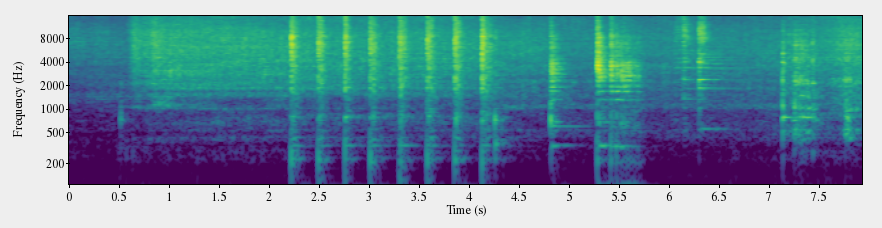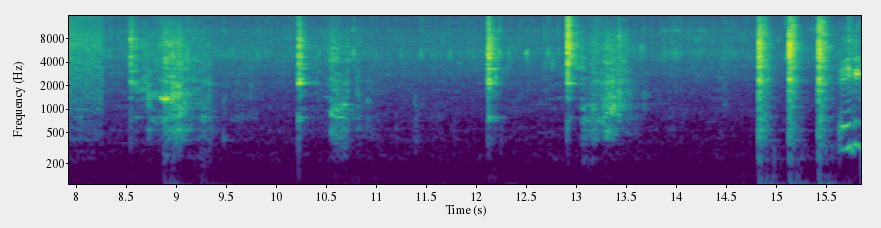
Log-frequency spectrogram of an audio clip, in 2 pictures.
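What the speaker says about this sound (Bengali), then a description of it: "পেঁয়াজটা হয়ে গেছে মানে কিছুটা বেরেস্তা মতো হবে আর কিছুটা কাঁচা থাকবে তার মধ্যে মাংসটা দিয়ে দেবো" Meat is added to onions frying in oil in a pan, bringing a soft sizzle beneath repeated sharp clanks and scrapes of a spatula stirring against the metal, in irregular bursts of close, crisp strikes.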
